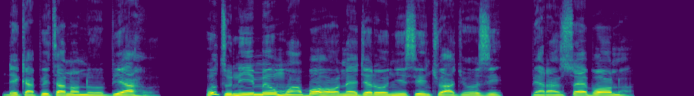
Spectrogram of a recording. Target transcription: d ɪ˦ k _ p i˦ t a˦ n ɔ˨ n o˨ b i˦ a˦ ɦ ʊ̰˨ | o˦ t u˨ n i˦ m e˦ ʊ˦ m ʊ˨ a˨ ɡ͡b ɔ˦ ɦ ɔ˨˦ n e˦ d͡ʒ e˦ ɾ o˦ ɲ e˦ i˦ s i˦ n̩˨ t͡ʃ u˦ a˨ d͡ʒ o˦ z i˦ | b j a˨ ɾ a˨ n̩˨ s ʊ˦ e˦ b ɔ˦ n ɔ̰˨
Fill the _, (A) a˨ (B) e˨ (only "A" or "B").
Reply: A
